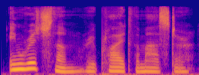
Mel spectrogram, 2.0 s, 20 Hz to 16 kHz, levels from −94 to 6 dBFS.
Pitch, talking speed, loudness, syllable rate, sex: 170 Hz, 150 wpm, -21 LUFS, 4.5 syllables/s, female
